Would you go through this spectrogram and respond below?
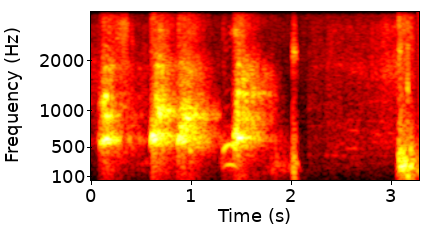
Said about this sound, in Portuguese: Sim, passou uma moto, o cachorro latiu também.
